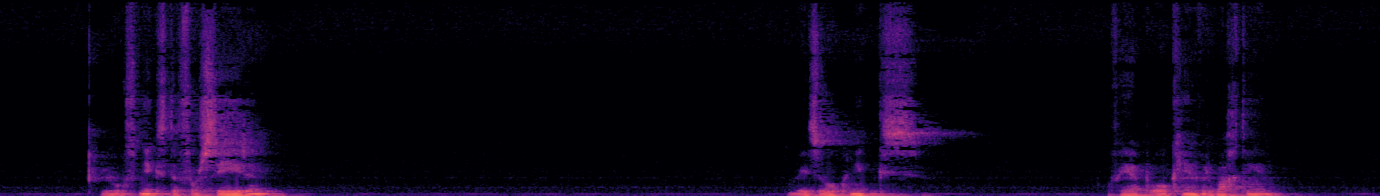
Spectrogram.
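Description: A man speaks calmly and softly close by.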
